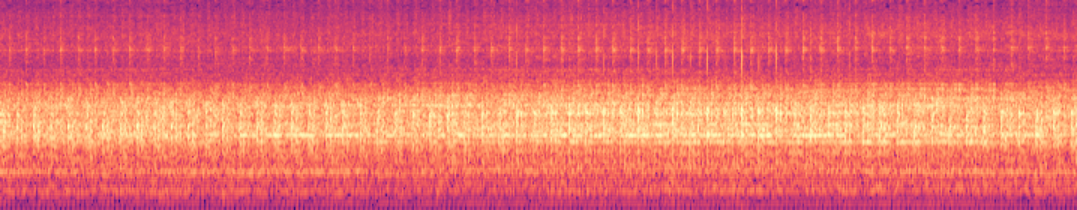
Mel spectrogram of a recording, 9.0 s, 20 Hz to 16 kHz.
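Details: Toyota 4E-FE engine at idle: steady, sharp metallic knocking about three or four times a second; internal engine knock, cause unknown.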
